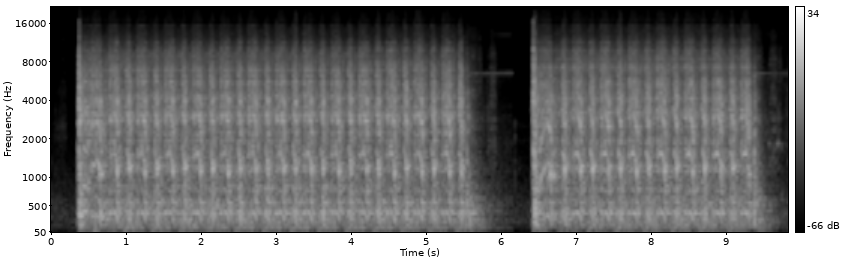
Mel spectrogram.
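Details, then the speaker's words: 1999 Harley Road King EFI revived after sitting, spark confirmed, likely bad old gas: two bursts of steady starter cranking, about 2.5 turns per second, never catching; crank no start, owner suspects clogged injectors from stale fuel. "Okay, she's not even burping off for us."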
